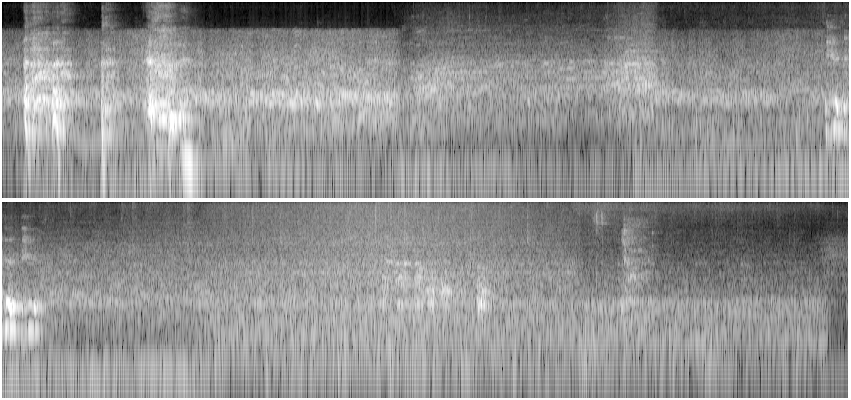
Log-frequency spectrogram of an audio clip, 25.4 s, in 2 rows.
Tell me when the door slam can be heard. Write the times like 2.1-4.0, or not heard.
not heard.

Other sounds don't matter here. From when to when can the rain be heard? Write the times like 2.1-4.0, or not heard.
0.0-25.3.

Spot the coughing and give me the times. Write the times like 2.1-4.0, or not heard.
0.3-2.9, 12.3-13.2, 21.6-22.4.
